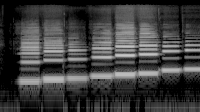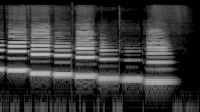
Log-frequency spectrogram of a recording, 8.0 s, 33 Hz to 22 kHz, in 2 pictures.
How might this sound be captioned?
Clarinet - G natural minor - bad-dynamics
Part of the Good-sounds dataset of monophonic instrumental sounds.
instrument::clarinet
note::G
good-sounds-id::7879
mode::natural minor
Intentionally played as an example of bad-dynamics
clarinet, Gnatural, good-sounds, minor, neumann-U87, scale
